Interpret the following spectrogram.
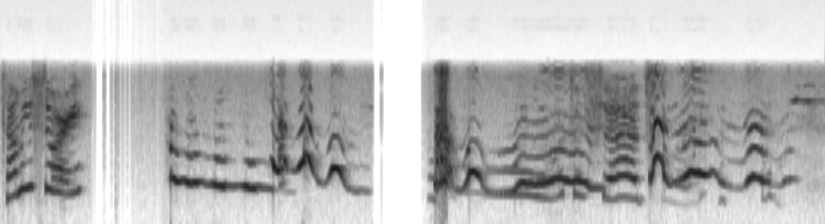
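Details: Chatty domestic dog producing warbling, wobbling howls with rapid pitch wiggles, like yodelled 'talk', in two bursts separated by a short silence.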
